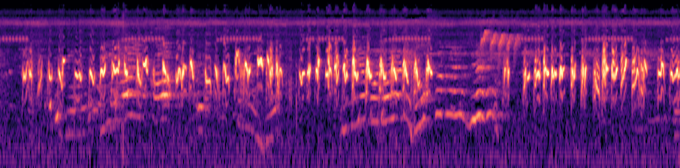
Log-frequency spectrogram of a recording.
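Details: Juvenile yellow-vented bulbul, roughly three months old, calling as bait to prompt other bulbuls to sing; dense chattering chirps in long runs, mixed with lower sliding whistles from other birds.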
